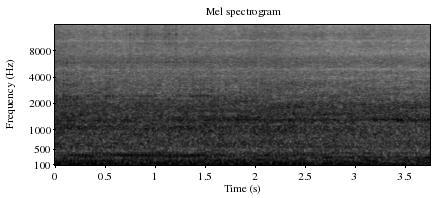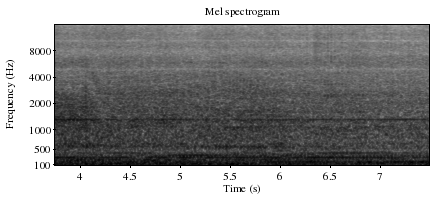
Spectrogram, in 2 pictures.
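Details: Panda PAN760SF 3.75 cu ft dryer, after fan belt replacement: continuous rough grinding with uneven chatter over the drum's run; faulty drive motor, noise gone after replacement motor fitted.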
